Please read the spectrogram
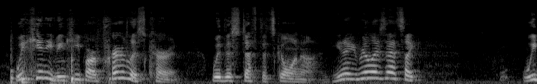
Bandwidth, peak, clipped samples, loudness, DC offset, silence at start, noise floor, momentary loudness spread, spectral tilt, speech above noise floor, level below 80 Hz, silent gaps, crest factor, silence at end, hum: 15.5 kHz; -10 dBFS; under 0.1%; -27 LUFS; under 0.1%; 0.1 s; -56 dBFS; 10 LU; -5.5 dB/octave; 30 dB; -52 dBFS; none; 18 dB; 0 s; none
